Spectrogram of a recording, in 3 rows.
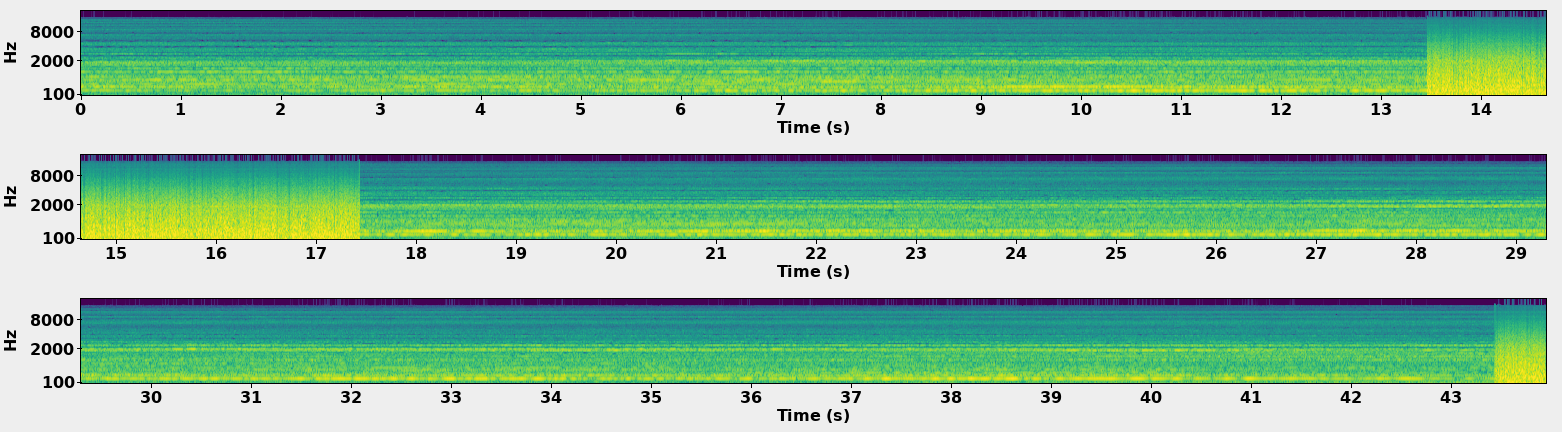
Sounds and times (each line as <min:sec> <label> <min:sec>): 0:00.0 slowly evolving dreamy ambient drone pad 0:43.9
0:13.5 heavily reverberated distortion 0:17.5
0:43.5 heavily reverberated distortion 0:43.9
